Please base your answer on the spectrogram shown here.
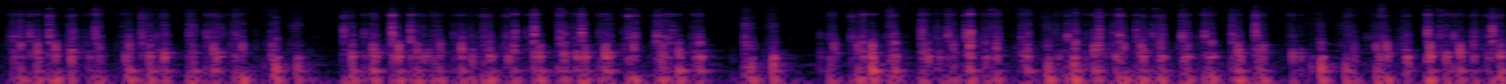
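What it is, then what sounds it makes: Plastic mechanical keyboard being typed on. Fingertips with medium painted nails type fast on a plastic mechanical keyboard with white and blue plastic keycaps and LED underglow. A dense stream of sharp, short clacks runs with a thumpy low end and little brightness, broken by two brief pauses before the typing resumes.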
